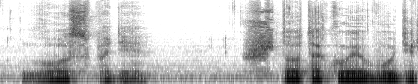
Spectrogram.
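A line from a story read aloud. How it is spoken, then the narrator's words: Frightened old men whispering. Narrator (Russian): шептали испуганные старики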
